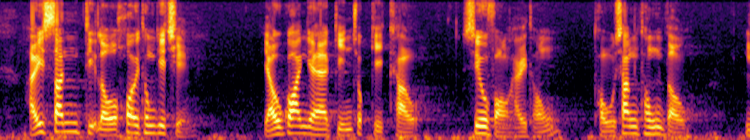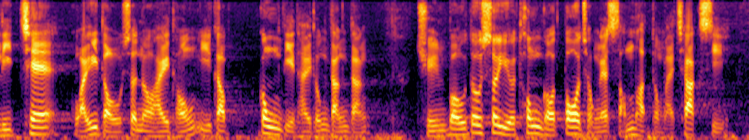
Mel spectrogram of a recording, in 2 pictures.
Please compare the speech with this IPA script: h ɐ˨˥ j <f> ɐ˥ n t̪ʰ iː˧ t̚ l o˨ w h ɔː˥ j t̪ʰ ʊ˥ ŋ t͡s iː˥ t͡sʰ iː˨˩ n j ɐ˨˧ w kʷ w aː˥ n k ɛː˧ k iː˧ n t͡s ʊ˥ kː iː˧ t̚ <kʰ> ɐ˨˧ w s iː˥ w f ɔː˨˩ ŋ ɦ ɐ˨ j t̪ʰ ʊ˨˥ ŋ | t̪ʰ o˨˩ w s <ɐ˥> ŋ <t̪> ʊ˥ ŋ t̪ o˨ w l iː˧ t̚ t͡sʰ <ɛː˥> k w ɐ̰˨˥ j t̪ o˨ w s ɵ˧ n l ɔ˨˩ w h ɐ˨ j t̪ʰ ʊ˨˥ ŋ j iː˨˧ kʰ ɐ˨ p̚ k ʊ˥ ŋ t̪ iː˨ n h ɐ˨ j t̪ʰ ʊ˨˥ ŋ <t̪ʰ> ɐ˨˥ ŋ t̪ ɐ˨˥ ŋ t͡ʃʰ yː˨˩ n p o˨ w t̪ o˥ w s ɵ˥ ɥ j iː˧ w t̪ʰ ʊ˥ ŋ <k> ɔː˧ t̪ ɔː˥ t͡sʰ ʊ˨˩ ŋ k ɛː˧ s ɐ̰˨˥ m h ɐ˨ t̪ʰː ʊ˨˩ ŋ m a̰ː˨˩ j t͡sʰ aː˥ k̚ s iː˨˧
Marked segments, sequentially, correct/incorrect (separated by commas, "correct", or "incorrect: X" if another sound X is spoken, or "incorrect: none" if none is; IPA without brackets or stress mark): incorrect: s, correct, correct, incorrect: t̪ʰ, correct, incorrect: t̪, correct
